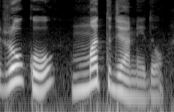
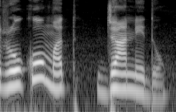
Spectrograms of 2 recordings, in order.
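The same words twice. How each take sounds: First: Slow "रोको", clear pause, then "मत जाने दो"; विराम चिन्ह का ठहराव. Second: "रोको मत" एक साथ, फिर रुककर "जाने दो"; विराम चिन्ह का ठहराव. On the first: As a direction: pause right after रोको, keep "मत जाने दो" together. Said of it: "अब रोको के बाद लगा दिया". ("रोको" के बाद ठहराव) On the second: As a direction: pause after मत, none after रोको: "रोको मत, जाने दो". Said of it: "विराम चिन्ह का, जैसे". ("मत" के बाद ठहराव) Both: Shown as a demonstration.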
